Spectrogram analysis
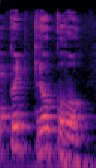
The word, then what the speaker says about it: quid pro quo: में बोला जाता है क्विड प्रो कोहो। Okay, क्विड प्रो कोहो। क्विड की spelling QUID PRO QUO। QUO को बोलते हैं कोहो।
